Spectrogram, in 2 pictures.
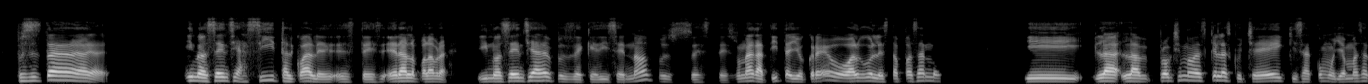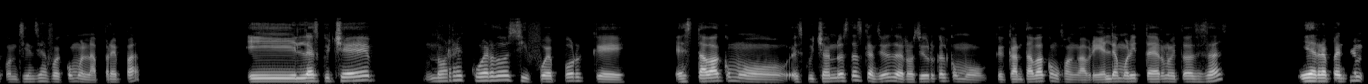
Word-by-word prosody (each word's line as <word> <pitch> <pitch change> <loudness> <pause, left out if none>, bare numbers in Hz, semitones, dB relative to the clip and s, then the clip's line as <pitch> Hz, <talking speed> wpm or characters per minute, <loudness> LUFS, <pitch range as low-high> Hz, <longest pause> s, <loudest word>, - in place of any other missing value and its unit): pues, 165 +1 -3
esta 190 - +5 0.8
inocencia, 165 -3 +3
sí, 195 +7 -7
tal 140 -2 -1
cual, 145 -3 +4
este, 120 0 -4
s 115 - -10
era 155 +2 +8
la 155 - +4
palabra, 135 0 +1 0.3
inocencia, 160 +5 +3
pues, 130 -5 -9
de 115 -2 -3
que 115 - -8
dice: 115 -1 -6
"No, 200 - -3
pues, 130 - -14
este, 110 -1 -11
es 100 - -18
una 155 +4 +2
gatita, 305 - 0
yo 135 -2 -2
creo, 165 +4 -1
o 150 -2 +5
algo 155 +2 +2
le 150 -4 +1
está 135 +1 -6
pasando". 170 +4 -4 0.9
Y 145 -1 +1
la 155 +1 +6
la 145 -2 +3
próxima 185 +4 -1
vez 175 -1 +1
que 195 - -3
la 190 - +3
escuché, 150 -1 -1
y 160 - -9
quizá 130 -2 -8
como 155 +1 -7
ya 125 - -3
más 145 +3 -6
a 160 - -5
conciencia, 130 +4 -10
fue 130 -1 -5
como 140 +1 -7
en 115 - -6
la 105 - -5
prepa. - - -6 1.1
Y 145 0 +3
la 150 +2 +5
escuché, 165 +7 0 0.5
no 155 +2 -6
recuerdo 195 +1 -1
si 180 -6 -9
fue 135 0 -2
porque 130 -9 -4 0.5
estaba 145 +4 +3
como 125 -10 -4
escuchando 140 +4 -3
estas 190 +3 -5
canciones 165 - -2
de - - +2
Rocío 125 +3 -3
Dúrcal, 155 +2 -5
como 115 -7 -9
que 120 - -10
cantaba 125 +4 +1
con - - -6
Juan 120 -2 -8
Gabriel 110 +3 -3
de 140 - 0
Amor 140 0 -2
Eterno 135 -2 -2
y 130 - -7
todas 130 -1 -3
esas, 150 - -3 0.7
y 150 - +5
de 160 - +10
repente 150 +2 +2
145 Hz, 175 wpm, -24 LUFS, 130-165 Hz, 1.1 s, de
